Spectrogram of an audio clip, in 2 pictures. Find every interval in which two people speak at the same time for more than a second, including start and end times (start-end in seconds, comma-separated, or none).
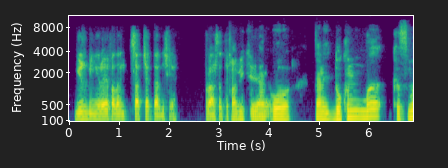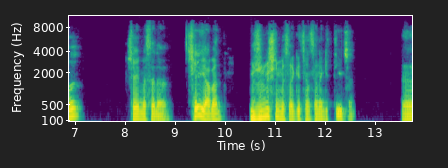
none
